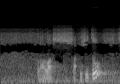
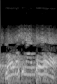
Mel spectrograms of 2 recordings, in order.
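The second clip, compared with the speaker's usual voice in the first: groggy protest; 9 dB louder than usual. Retold or imitated. Sleepy self retold.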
